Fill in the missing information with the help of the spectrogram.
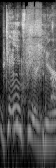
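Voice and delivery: loud, hammed-up YouTube intro; YouTuber intro impression. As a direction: announce it like a channel host. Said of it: "Welcome to movie theory".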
